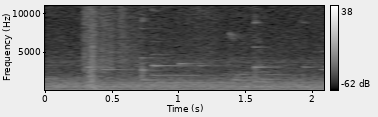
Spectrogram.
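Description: Light chiming: short, high ringing tones at different pitches sounding at scattered moments, over a steady low hum.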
